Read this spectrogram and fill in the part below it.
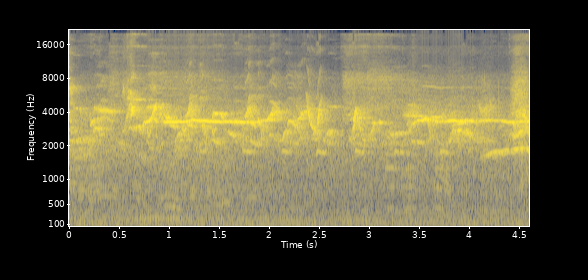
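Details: Lively magpie-robin song recorded in Banjar, a rapid run of bright chirps, short slurred whistles and a few long pure notes, delivered almost without pause against faint ambient noise.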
